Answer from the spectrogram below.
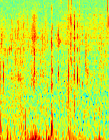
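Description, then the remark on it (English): Quiet, irregular chewing of biltong dried beef by more than one person: soft wet smacks and muffled crunchy bites in an uneven rhythm, with no talking over them. “you can hear us chewing on this biltong.”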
